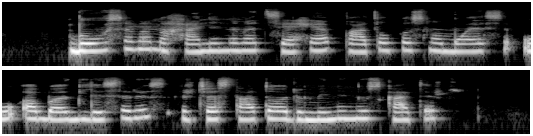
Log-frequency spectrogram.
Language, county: Lithuanian, Vilnius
